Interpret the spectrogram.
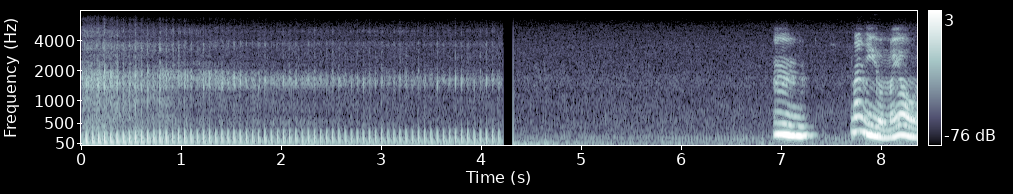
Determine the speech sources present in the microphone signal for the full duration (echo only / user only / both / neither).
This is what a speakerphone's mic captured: user only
